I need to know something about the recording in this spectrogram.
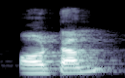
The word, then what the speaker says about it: autumn: Words ending in N and preceded with M, N is silent. For example, autumn.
